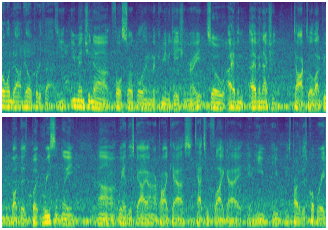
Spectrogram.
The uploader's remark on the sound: LIVE FROM IBS. This week on The Building Code we are LIVE from Las Vegas at the International Builders’ Show!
